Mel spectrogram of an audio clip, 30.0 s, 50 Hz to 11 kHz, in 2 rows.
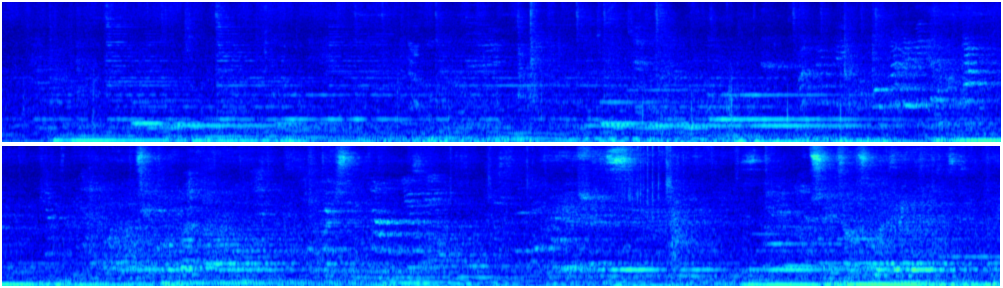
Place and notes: people celebrating mass on sunday. strange choir singing softly...
Tallinn, Estonia, 17 April 2011, ~14:00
